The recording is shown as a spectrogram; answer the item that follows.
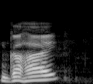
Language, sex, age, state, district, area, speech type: Bodo, male, 60+, Assam, Chirang, rural, read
